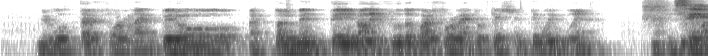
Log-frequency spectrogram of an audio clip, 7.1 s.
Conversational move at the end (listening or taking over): taking over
